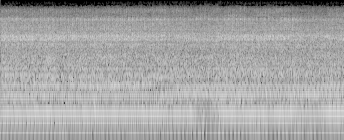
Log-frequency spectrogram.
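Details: Engine at steady idle with a dull, hollow rapping knock on the low drone. Cylinders show large wear and burn marks; an economical fix of replacing only the rings or the pistons and rings is planned. Piston slap.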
